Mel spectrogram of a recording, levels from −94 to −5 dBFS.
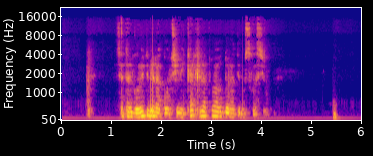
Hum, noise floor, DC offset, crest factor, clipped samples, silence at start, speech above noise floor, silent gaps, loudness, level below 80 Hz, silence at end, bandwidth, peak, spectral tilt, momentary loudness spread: none; -57 dBFS; under 0.1%; 18 dB; under 0.1%; 0.5 s; 40 dB; none; -18 LUFS; -52 dBFS; 0.5 s; 15 kHz; -4 dBFS; -6.5 dB/octave; 23 LU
